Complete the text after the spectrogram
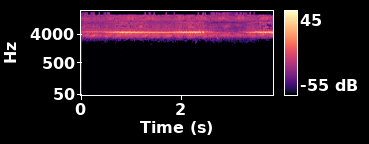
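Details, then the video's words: Bell cricket recorded live around 3 a.m. on 3 September 2023: a thin, very high, ringing trill that swells into bright bursts about every one and a half seconds, otherwise a quiet night. "2023年9月3日 生録 スズムシ"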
